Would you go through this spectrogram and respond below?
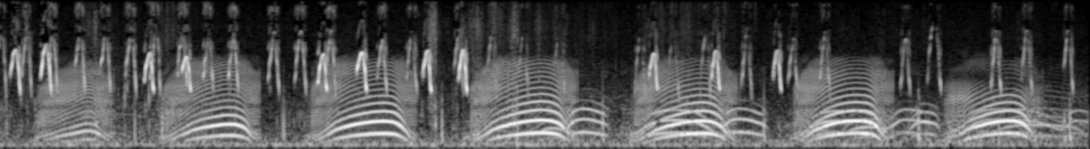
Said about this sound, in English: Rhinoceros auklets are relatives of puffins, medium-sized dark gray duck-like birds that spend their days at sea and then return at night with fish for their single chick, hiding deep in a burrow.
